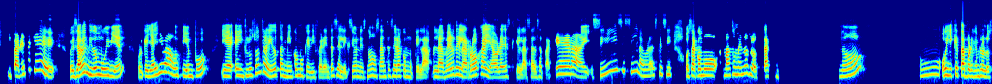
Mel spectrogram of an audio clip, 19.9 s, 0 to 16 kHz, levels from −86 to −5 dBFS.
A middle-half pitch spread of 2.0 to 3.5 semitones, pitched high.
No: average, 4.0 semitones; very high, 265 Hz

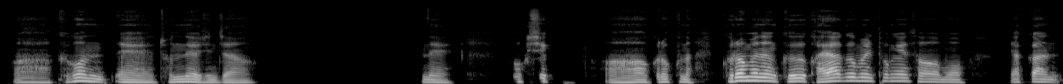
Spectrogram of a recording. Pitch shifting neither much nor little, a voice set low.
No: wide, 5.9 semitones; low, 120 Hz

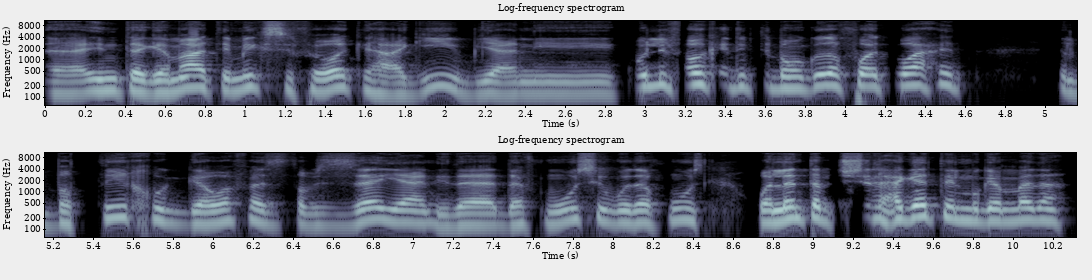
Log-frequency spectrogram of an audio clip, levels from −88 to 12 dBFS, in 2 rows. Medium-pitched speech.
Yes: medium, 165 Hz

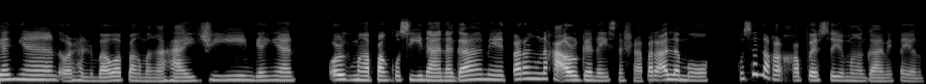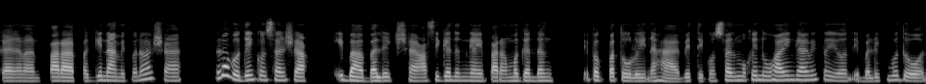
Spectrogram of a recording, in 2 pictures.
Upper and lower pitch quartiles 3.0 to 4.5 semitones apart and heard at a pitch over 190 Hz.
No: average, 3.3 semitones; medium, 185 Hz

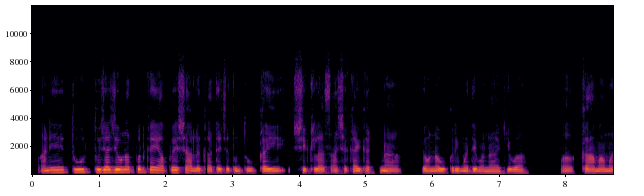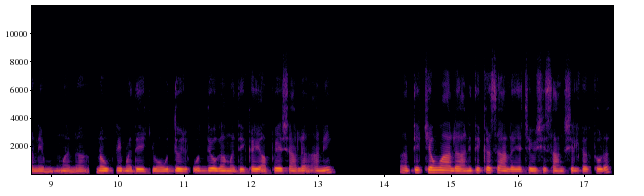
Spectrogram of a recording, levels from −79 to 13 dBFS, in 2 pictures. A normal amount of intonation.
No: narrow, 2.0 semitones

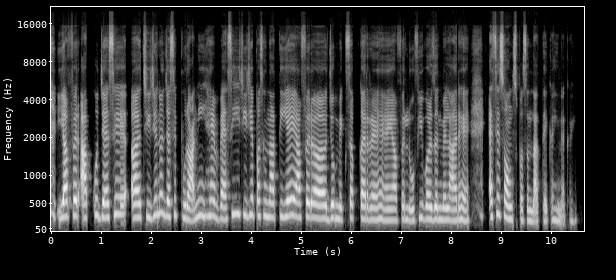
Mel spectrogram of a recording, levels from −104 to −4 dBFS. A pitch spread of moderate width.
Yes: average, 4.1 semitones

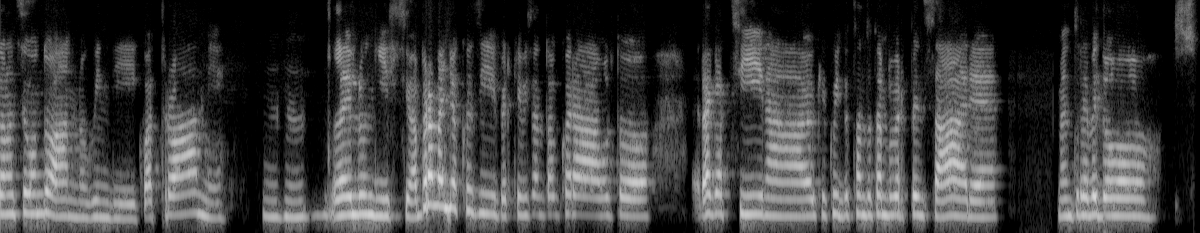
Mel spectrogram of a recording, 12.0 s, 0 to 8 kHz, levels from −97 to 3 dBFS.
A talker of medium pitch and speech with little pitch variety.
No: high, 230 Hz; narrow, 2.0 semitones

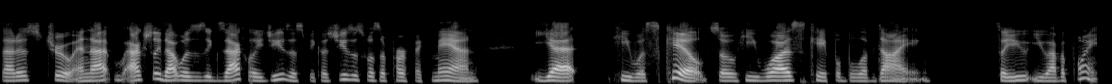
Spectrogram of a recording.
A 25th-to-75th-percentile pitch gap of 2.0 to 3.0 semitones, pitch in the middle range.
Yes: average, 2.7 semitones; medium, 180 Hz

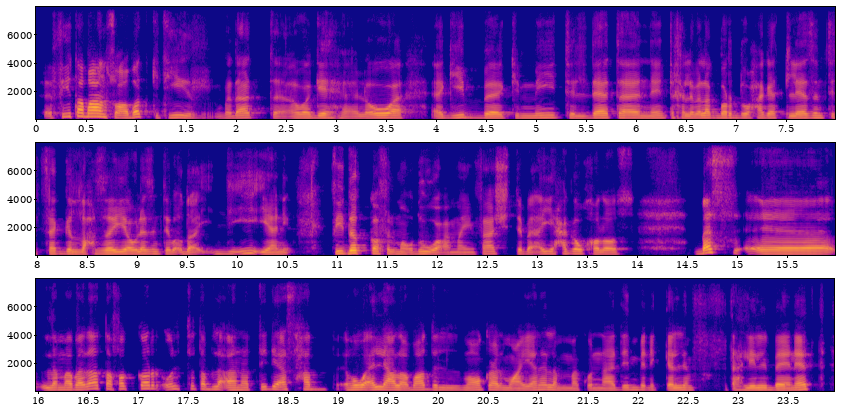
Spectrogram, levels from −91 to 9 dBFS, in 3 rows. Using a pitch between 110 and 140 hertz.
Yes: low, 135 Hz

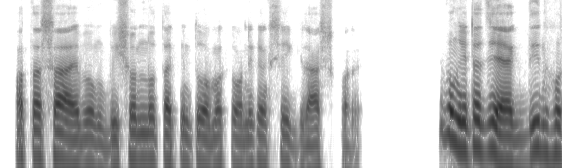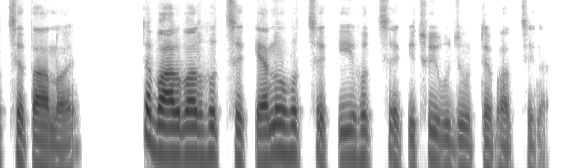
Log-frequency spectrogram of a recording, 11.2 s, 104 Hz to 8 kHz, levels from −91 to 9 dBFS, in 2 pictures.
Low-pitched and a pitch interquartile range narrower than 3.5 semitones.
No: low, 125 Hz; average, 5.1 semitones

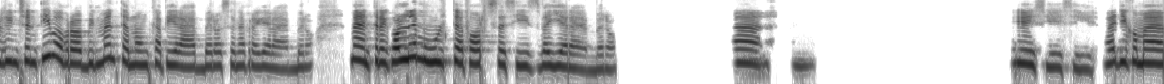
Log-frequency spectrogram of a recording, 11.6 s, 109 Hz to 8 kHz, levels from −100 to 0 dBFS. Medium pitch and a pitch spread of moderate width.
No: very high, 305 Hz; average, 3.4 semitones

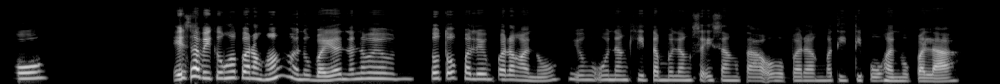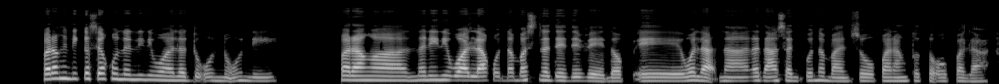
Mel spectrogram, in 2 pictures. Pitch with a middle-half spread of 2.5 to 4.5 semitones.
No: average, 4.9 semitones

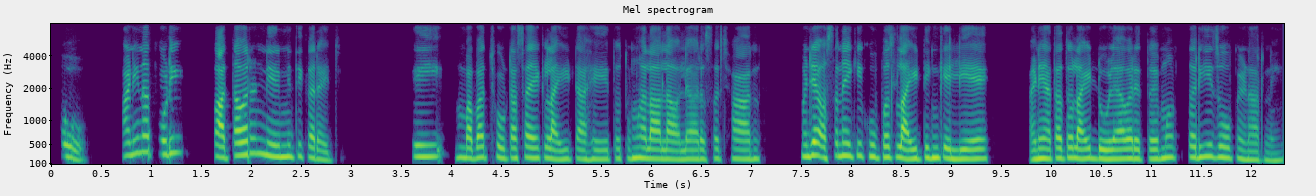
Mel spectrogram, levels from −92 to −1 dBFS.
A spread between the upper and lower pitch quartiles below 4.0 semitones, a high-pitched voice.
Yes: average, 3.4 semitones; high, 205 Hz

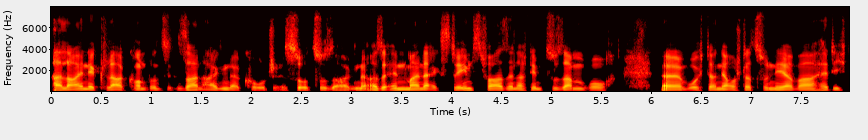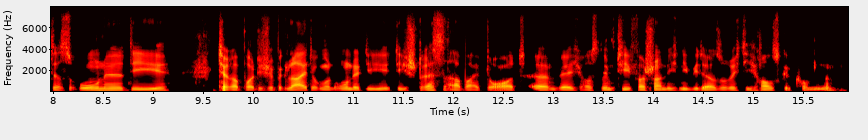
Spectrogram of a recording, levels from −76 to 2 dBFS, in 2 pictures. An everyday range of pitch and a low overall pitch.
No: narrow, 2.1 semitones; low, 100 Hz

